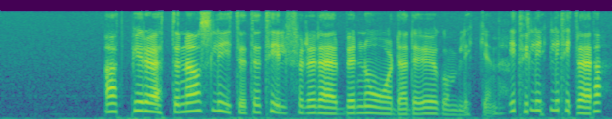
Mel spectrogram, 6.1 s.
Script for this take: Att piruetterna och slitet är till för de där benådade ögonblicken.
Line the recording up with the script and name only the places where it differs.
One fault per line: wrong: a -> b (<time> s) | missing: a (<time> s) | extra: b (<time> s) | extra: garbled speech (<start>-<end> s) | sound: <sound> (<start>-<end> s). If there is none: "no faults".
extra: garbled speech (5.1-6.0 s)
